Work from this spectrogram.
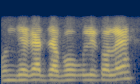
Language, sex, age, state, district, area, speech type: Assamese, male, 45-60, Assam, Sivasagar, rural, conversation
